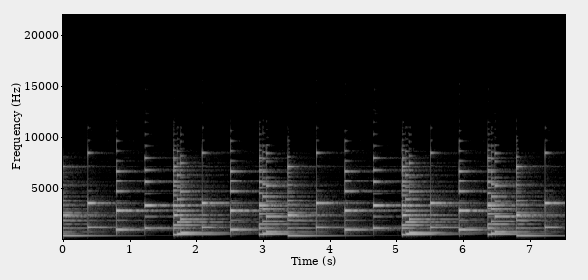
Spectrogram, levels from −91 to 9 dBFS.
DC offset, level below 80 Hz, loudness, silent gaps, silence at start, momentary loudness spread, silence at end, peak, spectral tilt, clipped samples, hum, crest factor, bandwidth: under 0.1%; under -90 dBFS; -27 LUFS; none; 0 s; 5 LU; 0 s; -10 dBFS; 3.5 dB/octave; under 0.1%; none; 18 dB; 11.5 kHz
